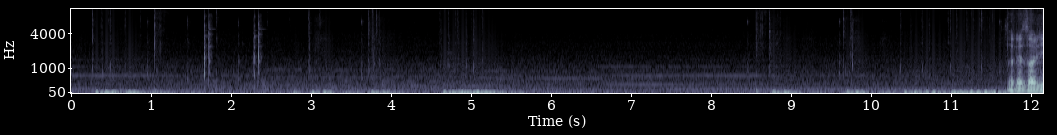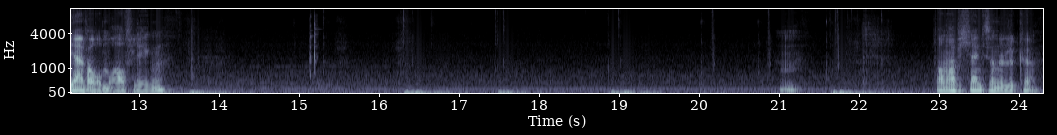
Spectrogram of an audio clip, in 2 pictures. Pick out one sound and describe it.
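Short soft clicks sound now and then as pieces are placed.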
